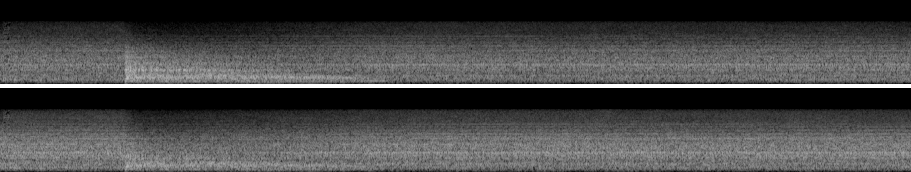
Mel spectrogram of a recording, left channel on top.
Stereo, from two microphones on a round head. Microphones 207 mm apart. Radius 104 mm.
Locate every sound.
1.2 s an explosion: 25° left (ahead or behind), 1.0 m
